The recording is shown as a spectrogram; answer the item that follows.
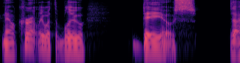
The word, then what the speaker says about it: Blue Daos: and then also right now currently with the blue deos is that how you say it John that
